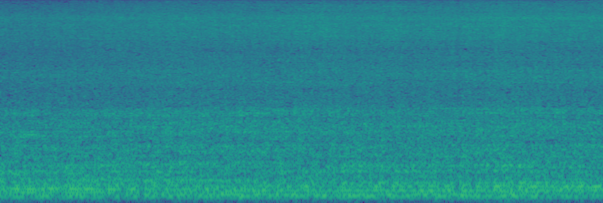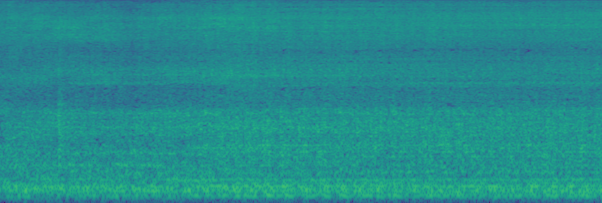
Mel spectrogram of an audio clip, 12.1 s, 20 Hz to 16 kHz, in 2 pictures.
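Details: 1981 Suzuki GS850G after replacing cam buckets and reshimming valves (0.06 mm intake and exhaust): smooth even four-cylinder idle, top-end clack gone, though an intermittent tick remains, possibly plug wire arcing.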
